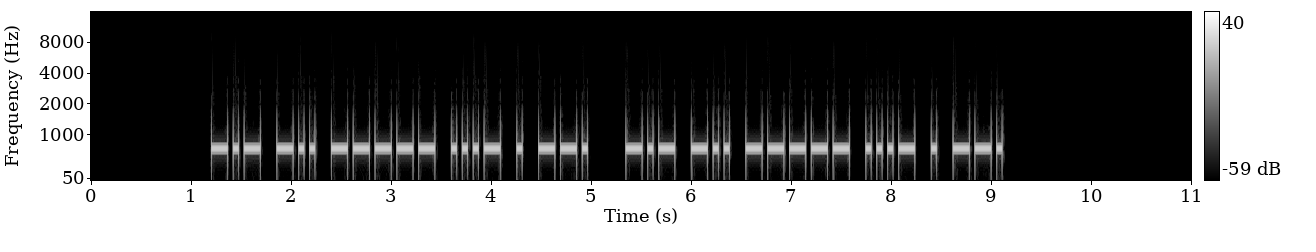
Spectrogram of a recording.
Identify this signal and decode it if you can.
Morse code, heard as a keyed tone, about 22 wpm, 700 Hz. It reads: KD0VEG KD0VEG
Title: USA Call Signs Repeated 2x 22wpm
